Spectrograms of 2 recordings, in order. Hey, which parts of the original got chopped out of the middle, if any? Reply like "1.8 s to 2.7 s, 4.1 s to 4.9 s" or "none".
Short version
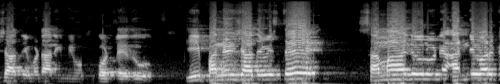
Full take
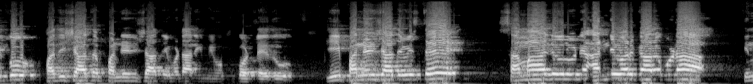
none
